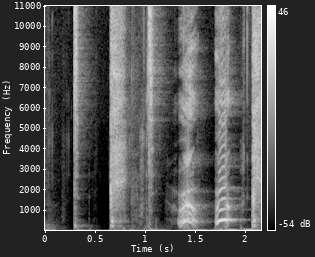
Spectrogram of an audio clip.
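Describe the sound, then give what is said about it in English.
A person imitates a dog barking in a rapid-fire sound imitation game, loud, with a quick run of short, breathy bursts ending in two fuller, voiced woofs. “Dog.”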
